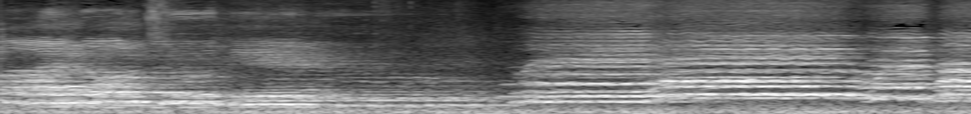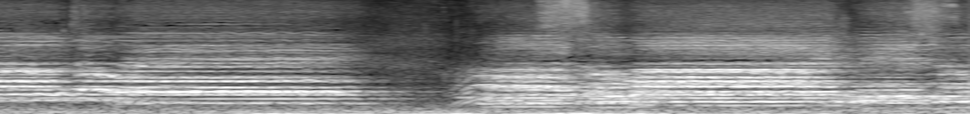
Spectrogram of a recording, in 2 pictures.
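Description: A large mixed choir singing long held chords that swell and ease, with brief dips between phrases about three and a half seconds in and again about nine seconds in.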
